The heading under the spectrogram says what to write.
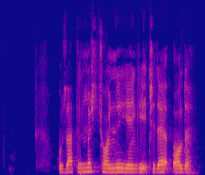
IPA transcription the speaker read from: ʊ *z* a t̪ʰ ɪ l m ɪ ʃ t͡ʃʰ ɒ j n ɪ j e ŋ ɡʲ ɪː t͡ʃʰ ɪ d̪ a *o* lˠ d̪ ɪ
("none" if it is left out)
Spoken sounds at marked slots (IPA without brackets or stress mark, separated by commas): z, ɒ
